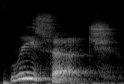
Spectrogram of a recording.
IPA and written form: rɪˈsɜːtʆ (research)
